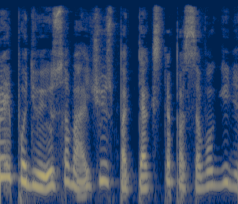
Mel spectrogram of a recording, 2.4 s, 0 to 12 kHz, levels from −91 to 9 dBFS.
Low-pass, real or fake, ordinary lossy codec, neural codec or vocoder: 10.8 kHz; real; MP3, 64 kbps; none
